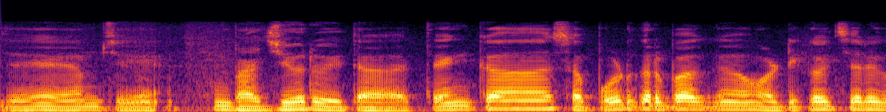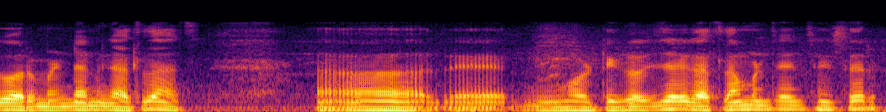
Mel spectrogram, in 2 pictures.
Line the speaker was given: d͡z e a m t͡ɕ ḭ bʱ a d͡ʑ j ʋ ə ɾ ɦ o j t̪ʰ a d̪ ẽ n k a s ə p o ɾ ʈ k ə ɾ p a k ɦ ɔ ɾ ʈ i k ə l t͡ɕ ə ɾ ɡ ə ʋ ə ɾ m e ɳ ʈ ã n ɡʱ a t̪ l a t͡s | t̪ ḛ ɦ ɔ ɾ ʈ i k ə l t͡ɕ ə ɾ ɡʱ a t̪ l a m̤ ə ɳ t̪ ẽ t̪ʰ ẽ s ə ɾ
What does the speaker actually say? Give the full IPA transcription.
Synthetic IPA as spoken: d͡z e a m t͡ɕ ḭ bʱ a d͡ʑ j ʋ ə ɾ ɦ o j t̪ a t̪ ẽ ŋ k a s ə p o ɾ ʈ k ə ɾ p a k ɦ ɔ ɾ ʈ i k ə l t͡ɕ ə ɾ ɡ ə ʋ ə ɾ m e ɳ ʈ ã n ɡʱ a t̪ l a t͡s | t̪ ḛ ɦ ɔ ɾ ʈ i k ə l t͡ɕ ə ɾ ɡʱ a t̪ l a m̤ ə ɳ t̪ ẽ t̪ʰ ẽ s ə ɾ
